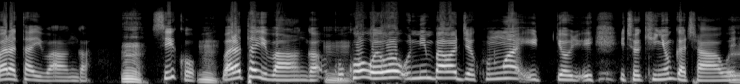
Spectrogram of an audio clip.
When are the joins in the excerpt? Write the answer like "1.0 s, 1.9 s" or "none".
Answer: none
